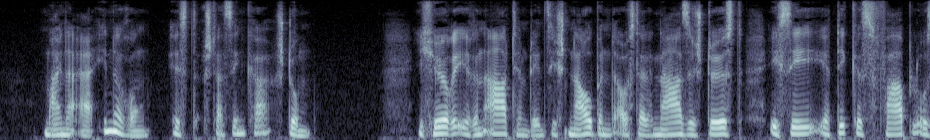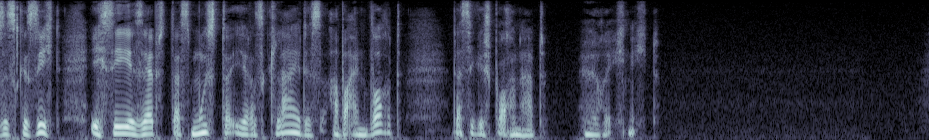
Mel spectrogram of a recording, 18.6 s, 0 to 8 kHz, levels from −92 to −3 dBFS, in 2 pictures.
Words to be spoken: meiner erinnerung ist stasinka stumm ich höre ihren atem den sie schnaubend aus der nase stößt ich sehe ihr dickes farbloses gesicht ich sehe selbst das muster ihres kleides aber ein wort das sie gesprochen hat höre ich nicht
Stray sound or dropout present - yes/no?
no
